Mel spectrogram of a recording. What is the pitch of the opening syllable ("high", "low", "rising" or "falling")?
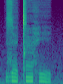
falling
